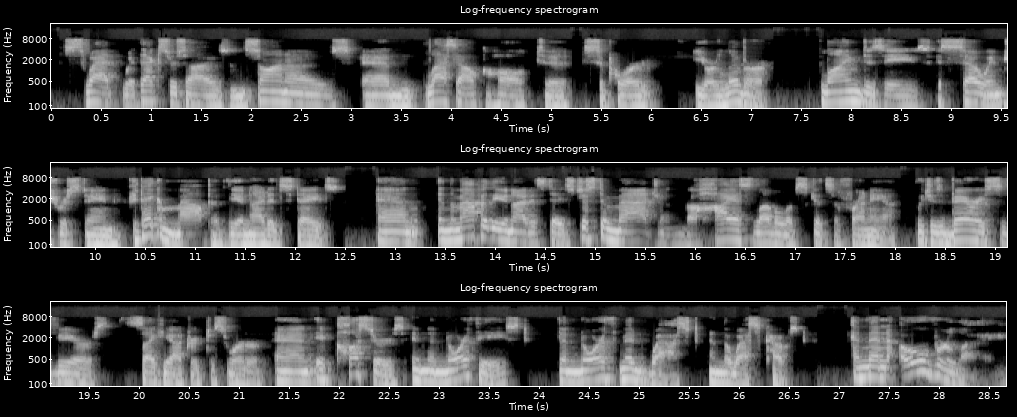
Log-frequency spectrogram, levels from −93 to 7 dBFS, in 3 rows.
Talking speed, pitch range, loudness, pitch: 135 wpm, 95-120 Hz, -19 LUFS, 105 Hz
